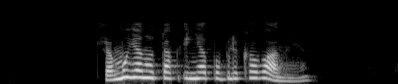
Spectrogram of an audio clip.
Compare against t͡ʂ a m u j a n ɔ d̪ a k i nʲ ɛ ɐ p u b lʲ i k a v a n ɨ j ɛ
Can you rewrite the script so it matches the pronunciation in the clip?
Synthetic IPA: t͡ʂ a m u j a n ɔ t̪ a k i nʲ ɛ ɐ p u b lʲ i k a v a n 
